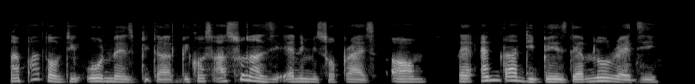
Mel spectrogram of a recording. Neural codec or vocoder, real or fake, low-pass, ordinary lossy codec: codec, 16 kHz, 4 kbps, FreqCodec, larger model; fake; none; none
